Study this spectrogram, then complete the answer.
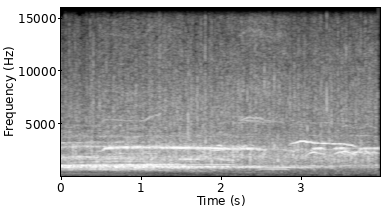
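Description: A large crowd cheers and claps outdoors.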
